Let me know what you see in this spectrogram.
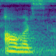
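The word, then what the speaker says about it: hours: इसके साथ हम लोग यूज़ करते हैं एन, जैसे आवर्स। आवर्स में क्या है? एच साइलेंट है तो ओ प्रोनाउंसिएशन हो रहा है, ठीक है, मीन्स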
